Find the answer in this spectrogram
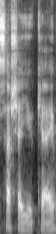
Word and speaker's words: CHUK: That's pronounced in their dialect, Sasha UK.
